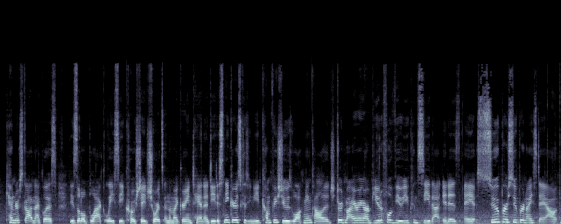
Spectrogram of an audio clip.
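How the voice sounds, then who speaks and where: A young woman vlogger with a hoarse, worn-out voice, chatting casually to her phone camera in a college dorm room. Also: on the low side, fairly bright tone, a little hiss or hum. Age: young adult. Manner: chatty, upbeat, rambling. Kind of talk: casual vlog talk to camera. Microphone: phone held at arm's length.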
